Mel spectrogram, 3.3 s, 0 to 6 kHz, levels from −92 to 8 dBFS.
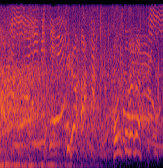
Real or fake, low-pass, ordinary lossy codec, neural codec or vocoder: real; 5.4 kHz; none; none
